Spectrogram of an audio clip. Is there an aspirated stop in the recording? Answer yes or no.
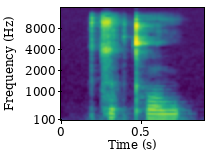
yes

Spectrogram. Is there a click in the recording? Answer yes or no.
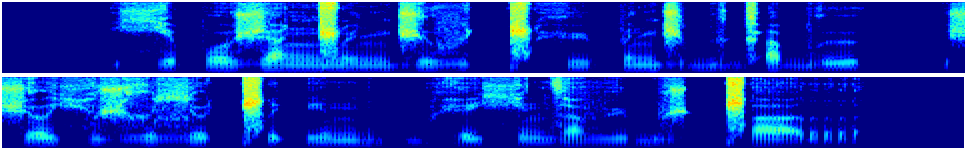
yes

